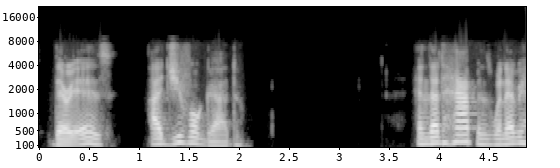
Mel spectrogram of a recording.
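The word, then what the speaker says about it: advogado: it's not there but in portuguese we have to include the e an e sound to make it easier for us to pronounce and it's called the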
